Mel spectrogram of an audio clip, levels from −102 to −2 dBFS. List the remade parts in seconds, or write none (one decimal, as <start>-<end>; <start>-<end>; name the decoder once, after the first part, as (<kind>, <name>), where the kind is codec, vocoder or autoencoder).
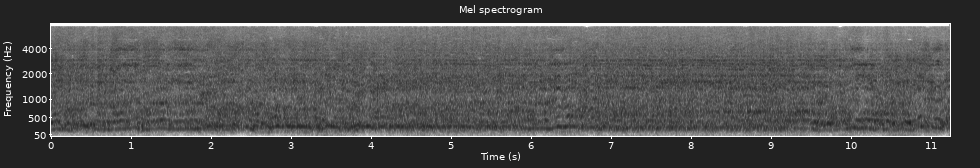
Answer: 0.0-4.4 (codec, SNAC); 5.9-6.8; 9.3-11.2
